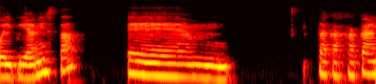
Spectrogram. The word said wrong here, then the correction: Takahata: no, ya, he dicho mollón de sílabas. No, lo, lo he dicho bien. Takahaka, Takahata ya se puede llamar James o algo.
